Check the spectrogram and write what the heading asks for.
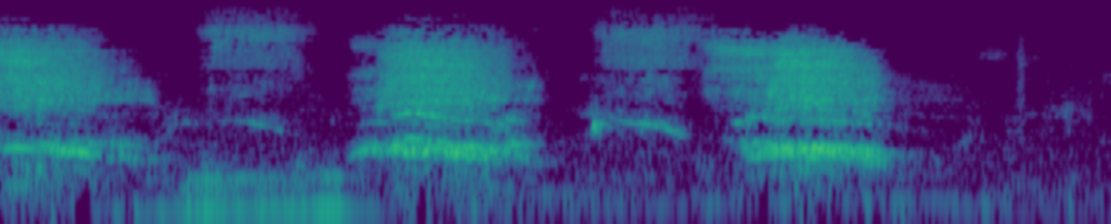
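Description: A group of children taking three deep breaths together for a yoga breathing exercise: three long, loud breaths with quieter breaths between them, each about a second long.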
